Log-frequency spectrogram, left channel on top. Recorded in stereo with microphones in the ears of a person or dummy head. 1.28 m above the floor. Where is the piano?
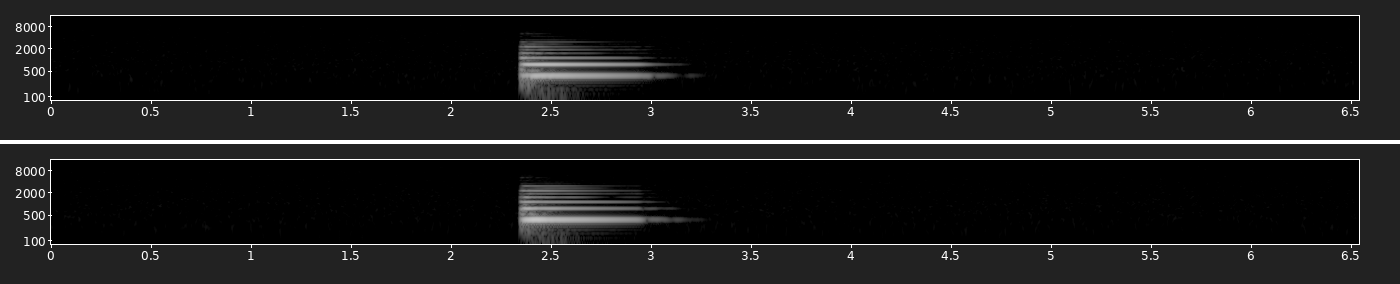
5° left (ahead or behind), 0.7 m.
